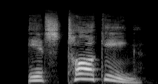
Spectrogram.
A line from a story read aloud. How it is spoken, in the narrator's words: Tom cried out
